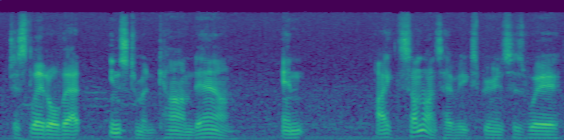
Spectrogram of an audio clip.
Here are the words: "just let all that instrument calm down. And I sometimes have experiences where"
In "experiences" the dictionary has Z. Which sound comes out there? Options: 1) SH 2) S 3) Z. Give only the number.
3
